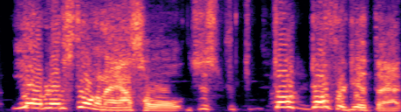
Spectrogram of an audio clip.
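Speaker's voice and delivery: put-on brash, cocky wrestler voice, swooping high. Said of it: "Sean Babyface was still like".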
